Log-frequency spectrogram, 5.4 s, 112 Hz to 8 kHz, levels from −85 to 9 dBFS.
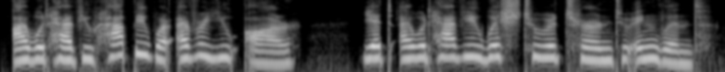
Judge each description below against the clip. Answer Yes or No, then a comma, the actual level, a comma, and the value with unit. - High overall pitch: Yes, high, 245 Hz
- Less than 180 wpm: No, average, 200 wpm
